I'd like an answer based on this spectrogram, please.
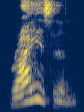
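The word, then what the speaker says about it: reisen: The stress is on the first syllable. Ry. Ryzen.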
